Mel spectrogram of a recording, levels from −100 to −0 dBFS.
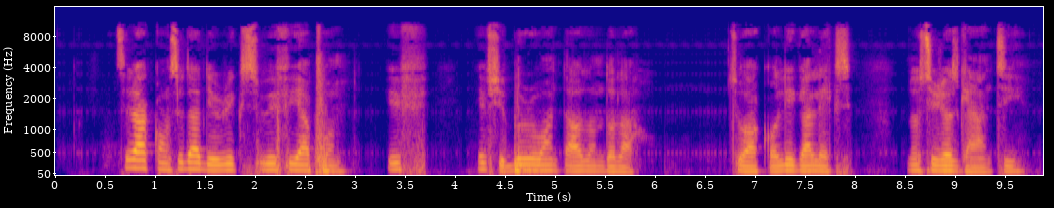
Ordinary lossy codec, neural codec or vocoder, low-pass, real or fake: MP3, 48 kbps; none; 10.8 kHz; real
